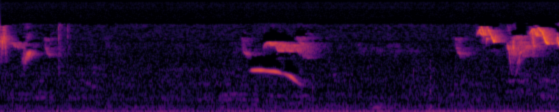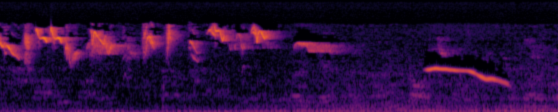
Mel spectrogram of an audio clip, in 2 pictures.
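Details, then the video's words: Whitetip kept as a cage bird: after a quiet start, a burst of rapid high twitters and trills, framed by two lower slurred whistles falling in pitch. "Giọng hót Whitetip"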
